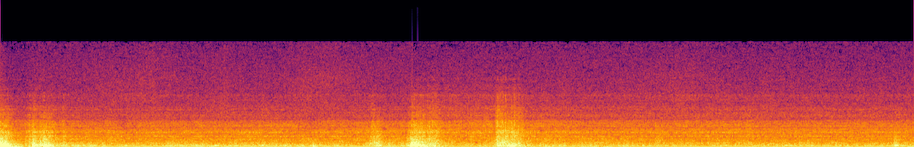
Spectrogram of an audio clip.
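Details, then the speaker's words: Fender Pro Reverb valve amp, possibly a reissue, in for crackling and popping mainly on the vibrato channel: steady hum louder than expected plus low-frequency rumble and a few dull bumps. "we've got this more low frequency rumbling here it's also humming a bit more than i'd expect it to come"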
